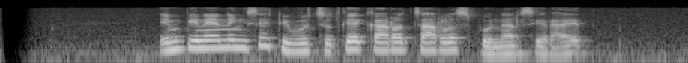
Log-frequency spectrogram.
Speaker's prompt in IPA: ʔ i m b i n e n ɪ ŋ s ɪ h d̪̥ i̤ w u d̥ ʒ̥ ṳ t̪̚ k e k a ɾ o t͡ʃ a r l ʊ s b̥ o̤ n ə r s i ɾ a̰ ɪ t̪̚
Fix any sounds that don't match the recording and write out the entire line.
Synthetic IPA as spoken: ʔ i m p i n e n ɪ ŋ s ɪ h d̪̥ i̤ w u d̥ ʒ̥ ṳ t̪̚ k e k a ɾ o t͡ʃ a r l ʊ s b̥ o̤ n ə r s i ɾ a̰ ɪ t̪̚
